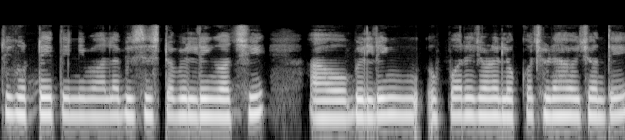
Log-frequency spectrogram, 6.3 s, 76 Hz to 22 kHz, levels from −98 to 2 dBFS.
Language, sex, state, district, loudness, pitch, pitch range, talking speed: Odia, female, Odisha, Nuapada, -14 LUFS, 205 Hz, 200-210 Hz, 145 wpm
